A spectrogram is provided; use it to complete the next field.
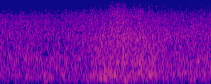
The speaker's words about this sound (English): Allow the soothing sound of the waves to wrap around you, lulling you,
